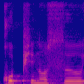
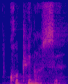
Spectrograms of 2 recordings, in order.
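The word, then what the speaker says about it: κόφινος: 자, 원어로 보면 바구니는 헬라어로 코피노스 이렇게 발음을 합니다. 코피노스.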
